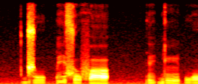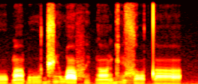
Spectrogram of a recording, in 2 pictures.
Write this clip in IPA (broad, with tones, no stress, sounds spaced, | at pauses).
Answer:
d͡ʒ uː˨ k͡p i˦˨ s ʊ˨ f a˨ | ɾ i˨ ɡ ĩ˨ | w oː˨ ɓ ã˨ ɓ uː˦ d͡ʒ i˦ w a˦ f i˨ ɡ ã˨˦ ɡ i˦ z ɔ˨ t aː˨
